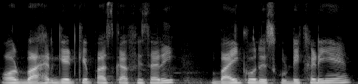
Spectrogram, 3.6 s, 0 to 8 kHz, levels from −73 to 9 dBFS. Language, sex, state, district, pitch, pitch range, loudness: Hindi, male, Uttar Pradesh, Lalitpur, 155 Hz, 150-160 Hz, -17 LUFS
